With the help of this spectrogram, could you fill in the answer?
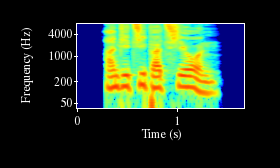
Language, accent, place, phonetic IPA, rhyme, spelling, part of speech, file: German, Germany, Berlin, [antit͡sipaˈt͡si̯oːn], -oːn, Antizipation, noun, De-Antizipation.ogg
- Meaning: anticipation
